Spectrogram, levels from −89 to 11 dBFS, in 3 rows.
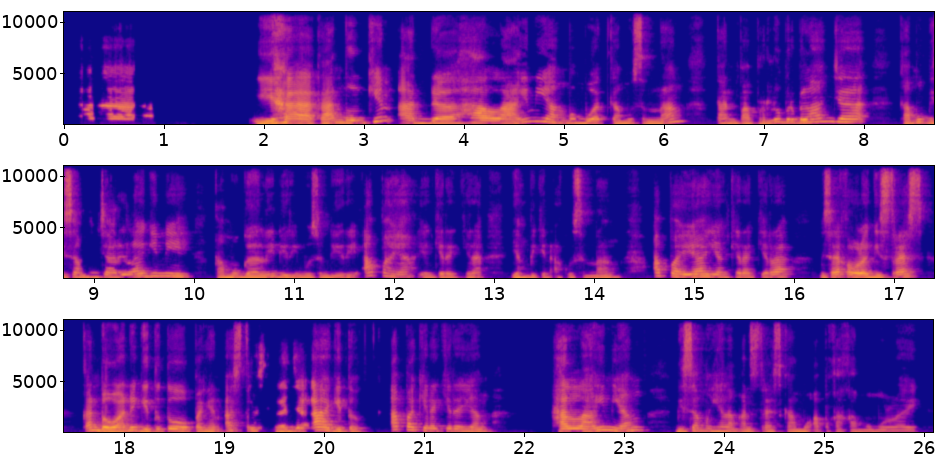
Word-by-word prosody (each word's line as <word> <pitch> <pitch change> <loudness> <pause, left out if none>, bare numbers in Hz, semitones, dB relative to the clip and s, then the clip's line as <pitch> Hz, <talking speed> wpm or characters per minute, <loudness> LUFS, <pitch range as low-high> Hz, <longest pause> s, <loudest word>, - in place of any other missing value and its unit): Sadar, 215 0 -5 1.6
iya 190 +3 +7 0.3
kan, 185 +4 +3
mungkin 225 - 0
ada 200 -2 +2
hal 230 -1 +5 0.2
lain 195 - 0
yang 255 -5 0
membuat 195 -2 +1
kamu 180 +1 -3
senang 185 - -3 0.3
tanpa 185 -3 -4
perlu 180 +11 -2
berbelanja. 285 +2 +3 0.3
Kamu 230 +9 -3
bisa 205 0 -2
mencari 205 +1 -3
lagi 265 +3 -1
nih, 275 -2 +1 0.3
kamu 180 +1 0
gali 170 +5 0
dirimu 175 -2 -4
sendiri, 170 +1 -7
apa 315 -3 -5
ya 225 -1 -7
yang 190 -2 -9
kira-kira 175 +2 -6 0.3
yang 170 -2 0
bikin 165 0 -8
aku 165 +1 -15
senang? 170 +4 -7 0.3
Apa 300 -4 -1
ya 240 +3 +3
yang 225 -3 -2
kira-kira 200 +4 -4 0.3
misalnya 210 +7 0
kalau 200 -2 +8
lagi 180 -1 +5
stres, 230 +7 -2 0.2
kan 260 +2 +2
bawaannya 185 +8 +8
gitu 185 +1 -2
tuh, 205 -3 +4
pengen, 185 0 -2
"Ah, 245 - -2
stres 245 0 -7
belanja 180 +8 +1
ah," 280 -1 +7
gitu. 160 -2 -4 0.2
Apa 320 -1 +1
kira-kira 225 -4 -3
yang 190 -2 -5 0.6
hal 220 0 +5
lain 225 +7 +3
yang 245 +2 0 0.4
bisa 190 +6 -2
menghilangkan 200 -5 -6
stres 175 -1 -9
kamu? 170 +1 -5
Apakah 155 - -14
kamu 155 0 -12
mulai 140 -1 -11
200 Hz, 145 wpm, -20 LUFS, 175-235 Hz, 1.6 s, kalau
